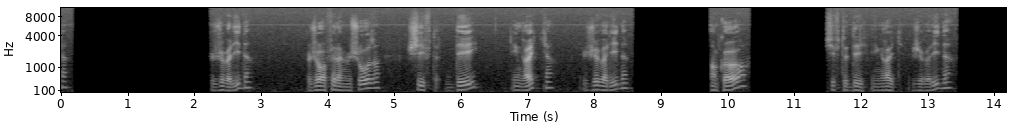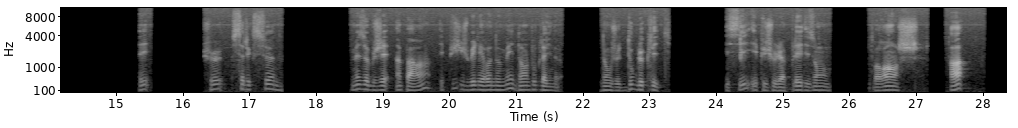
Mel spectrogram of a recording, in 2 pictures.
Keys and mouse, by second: 14.0 shift+middle click, 14.5 middle click, 15.5 right click, 15.8 shift+middle click, 16.3 middle click, 16.8 shift+middle click, 17.2 middle click, 22.9 click, 25.6 BackSpace.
